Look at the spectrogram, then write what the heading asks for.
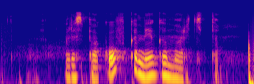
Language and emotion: Russian, neutral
